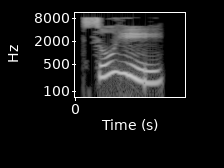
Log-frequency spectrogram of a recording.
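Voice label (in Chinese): "俗语", Mandarin Chinese; chinese flashcards; hsk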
